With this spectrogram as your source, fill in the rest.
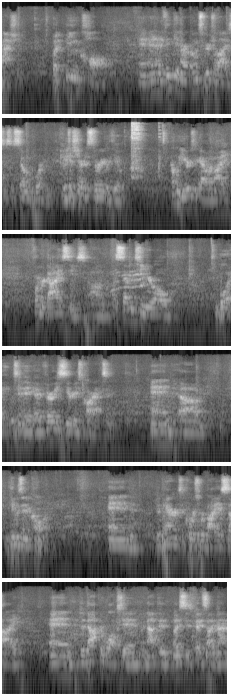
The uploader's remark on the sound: Arlington TOT is held on the second Monday of each month at O'Sullivan's Irish Pub located at 3207 Washington Blvd., in Arlington, VA, across from St. Charles Borromeo Catholic Church, a parish in our Diocese.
